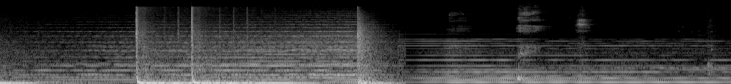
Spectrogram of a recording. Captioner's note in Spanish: Sollozos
